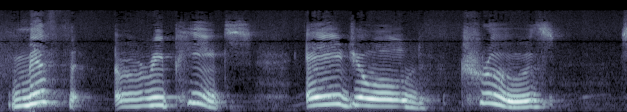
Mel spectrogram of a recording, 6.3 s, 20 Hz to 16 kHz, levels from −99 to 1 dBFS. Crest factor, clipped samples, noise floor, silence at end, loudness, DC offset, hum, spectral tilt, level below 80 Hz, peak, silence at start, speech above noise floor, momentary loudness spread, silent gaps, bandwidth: 16 dB; under 0.1%; -61 dBFS; 0 s; -17 LUFS; under 0.1%; none; -6 dB/octave; -70 dBFS; -2 dBFS; 0.1 s; 44 dB; 20 LU; none; 8.4 kHz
